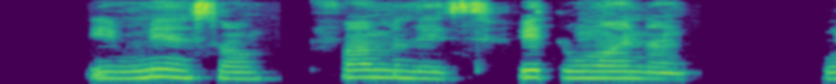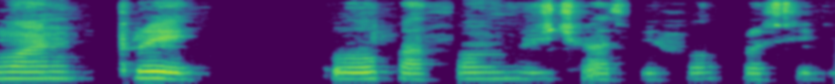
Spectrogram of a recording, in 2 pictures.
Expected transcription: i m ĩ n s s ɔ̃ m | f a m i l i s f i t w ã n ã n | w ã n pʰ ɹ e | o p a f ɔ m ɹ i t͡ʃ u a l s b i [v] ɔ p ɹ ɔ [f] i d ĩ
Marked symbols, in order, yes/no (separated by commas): no, no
